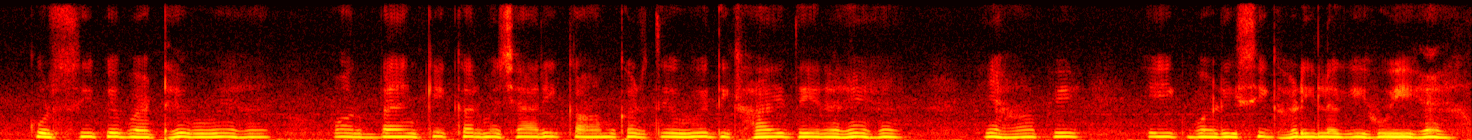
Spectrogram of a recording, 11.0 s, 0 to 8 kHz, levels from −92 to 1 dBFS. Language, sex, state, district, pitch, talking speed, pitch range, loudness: Hindi, female, Uttar Pradesh, Muzaffarnagar, 200 Hz, 130 wpm, 195-210 Hz, -28 LUFS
